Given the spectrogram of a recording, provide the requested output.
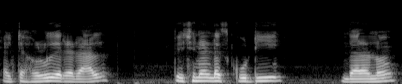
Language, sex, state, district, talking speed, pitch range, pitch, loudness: Bengali, male, West Bengal, Alipurduar, 120 wpm, 125-160 Hz, 145 Hz, -14 LUFS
